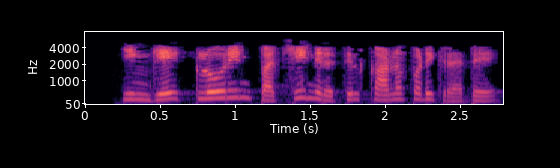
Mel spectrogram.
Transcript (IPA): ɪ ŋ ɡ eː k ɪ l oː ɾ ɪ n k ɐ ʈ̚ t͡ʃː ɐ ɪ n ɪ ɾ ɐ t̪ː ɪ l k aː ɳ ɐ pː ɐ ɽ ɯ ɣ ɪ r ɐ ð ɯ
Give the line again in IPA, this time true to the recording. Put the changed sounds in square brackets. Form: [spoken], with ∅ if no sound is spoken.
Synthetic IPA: ɪ ŋ ɡ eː k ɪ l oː ɾ ɪ n [p] ɐ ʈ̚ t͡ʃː ɐ ɪ n ɪ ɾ ɐ t̪ː ɪ l k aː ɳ ɐ pː ɐ ɽ ɯ ɣ ɪ r ɐ ð ɯ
